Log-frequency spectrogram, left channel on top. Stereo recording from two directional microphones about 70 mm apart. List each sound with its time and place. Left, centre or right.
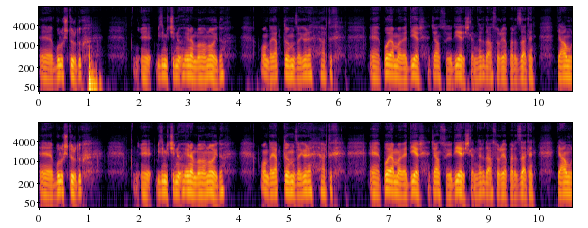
0.0 s speech: centre
0.9 s a sound: left
2.3 s speech: left
7.9 s speech: centre
8.4 s speech: centre
8.7 s speech: left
